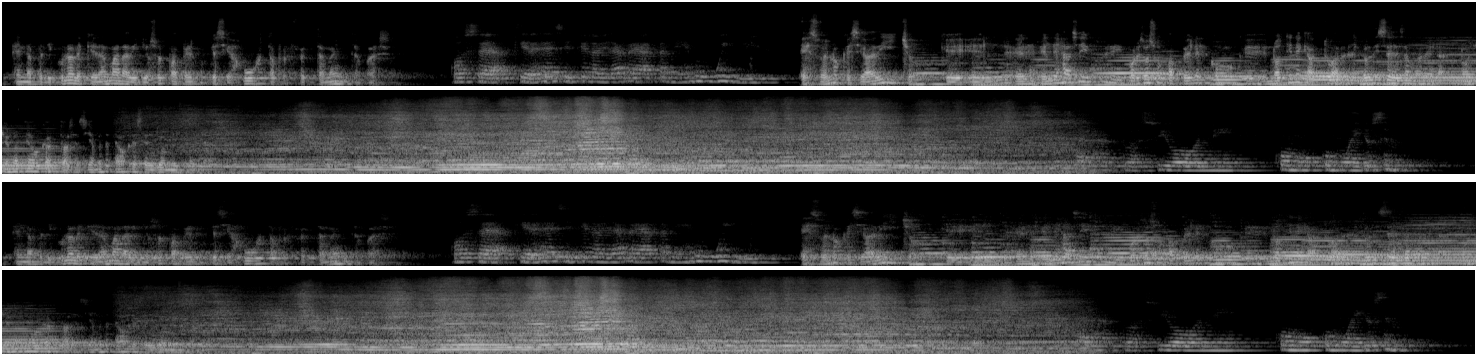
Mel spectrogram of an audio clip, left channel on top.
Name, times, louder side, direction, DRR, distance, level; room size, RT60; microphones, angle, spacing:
voice 1, 0.1-3.9 8.0-16.9, left 3 dB, 60° left, 9 dB, 0.4 m, -28 dB
voice 2, 4.5-7.6 17.8-24.9 25.2-27.1 27.5-28.7, equal, 80° left, -1 dB, 1.2 m, -37 dB
sound 1, 9.1-15.5, equal, 75° right, 0.7 m, -27 dB
sound 2, 15.8-25.7, equal, 20° right, 1.0 m, -24 dB
4.5 x 4.0 x 2.9 m, 1.2 s
head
